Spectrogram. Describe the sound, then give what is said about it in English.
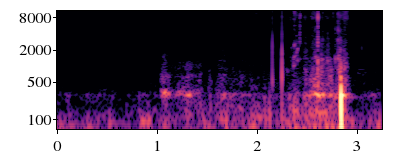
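Quiet scratchy nibbling and soft crunchy chewing from a small pet trying to eat the microphone, right against it, with irregular small clicks and one sharp loud bump near the end, no talking. “She tried to eat the mic.”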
